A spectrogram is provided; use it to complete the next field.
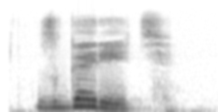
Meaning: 1. to burn out (to finish burning out), to burn down 2. to be burned, be used up 3. to burn (intransitive) 4. to burn oneself out
- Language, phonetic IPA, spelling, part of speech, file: Russian, [zɡɐˈrʲetʲ], сгореть, verb, Ru-сгореть.ogg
